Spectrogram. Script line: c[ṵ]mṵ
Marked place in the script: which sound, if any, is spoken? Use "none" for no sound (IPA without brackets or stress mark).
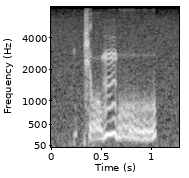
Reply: o̰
